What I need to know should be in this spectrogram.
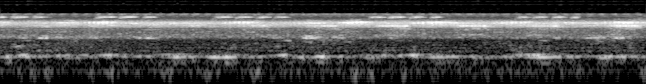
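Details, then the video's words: Night insects outside a dwelling keep up a continuous high-pitched ringing buzz, with short bright chirp bursts repeating on top every second or so and a soft low tone underneath. "Sound Of Insect In Front Of My Place"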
